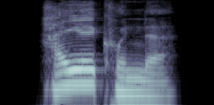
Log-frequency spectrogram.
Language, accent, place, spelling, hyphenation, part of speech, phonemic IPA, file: German, Germany, Berlin, Heilkunde, Heil‧kun‧de, noun, /ˈhaɪ̯lˌkʊndə/, De-Heilkunde.ogg
- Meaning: medicine, medical science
